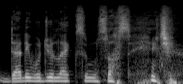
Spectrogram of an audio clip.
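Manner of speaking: quoting a film line. Retold or imitated. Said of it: "one of the funniest things".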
